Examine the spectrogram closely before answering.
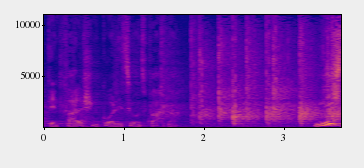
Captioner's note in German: Beifall AfD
